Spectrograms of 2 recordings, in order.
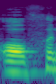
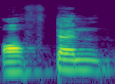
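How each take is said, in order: First: The t sound is left out in the middle. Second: The t sound is pronounced in the middle. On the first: The speaker calls it wrong. "ऑफन नहीं होता है" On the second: The speaker calls it right. "ऑफ्टन होता है भैया"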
